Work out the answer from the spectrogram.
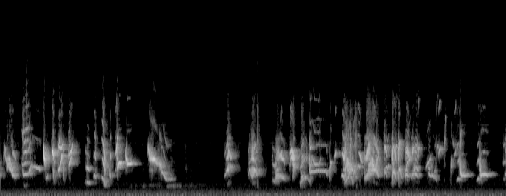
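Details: Practice song of a young male common linnet in winter: a twittering opening phrase, a short silence, then a rich, rapid chatter of mixed chirps, buzzes and whistled notes.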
